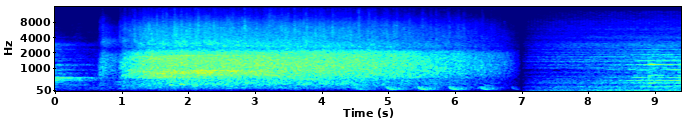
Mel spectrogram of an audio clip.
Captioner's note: ปรบมือ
